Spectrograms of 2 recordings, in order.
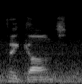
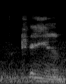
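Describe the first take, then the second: First: "pecans" said as PEE-kahns, a long EE in the first syllable and a nasal AH; pecan his own way. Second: "pecan" said as puh-KAN, a short first syllable and a flat open A. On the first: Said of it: "I've always called 'em pecans". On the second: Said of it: "I've heard people call 'em a pecan". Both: Shown as a demonstration.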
